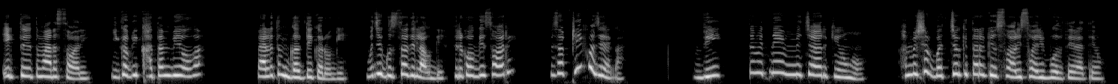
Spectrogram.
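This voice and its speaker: A woman's voice: very high-pitched, lively intonation, quick pace, a little mellow, dry recording, studio quality. A woman voicing a young wife who scolds her husband in short, curt lines, in a dubbed fan story. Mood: annoyed. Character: irritated young wife, sharp-tongued.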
